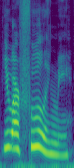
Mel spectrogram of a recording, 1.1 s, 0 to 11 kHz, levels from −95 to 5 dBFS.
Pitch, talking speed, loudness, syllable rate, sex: 240 Hz, 215 wpm, -14 LUFS, 5.9 syllables/s, female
